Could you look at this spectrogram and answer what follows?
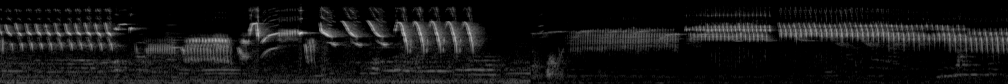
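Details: Lively canary song meant to coax young canaries into singing: rolling trills, a burst of sharp sweeping notes, a brief quiet stretch, then a sustained dense high trill.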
